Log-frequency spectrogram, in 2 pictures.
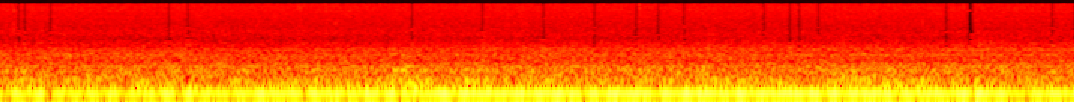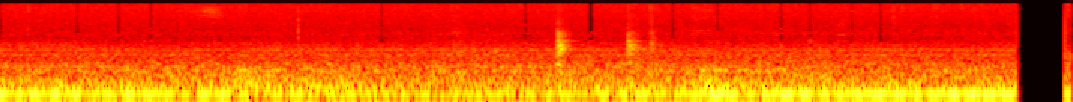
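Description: Passenger train running at speed, heard from inside the carriage: a steady deep rumble of the wheels on the track. The sound drops out for a moment near the end.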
